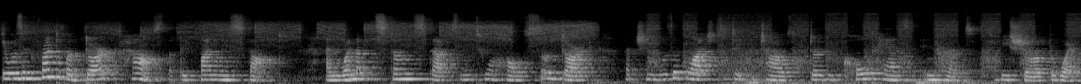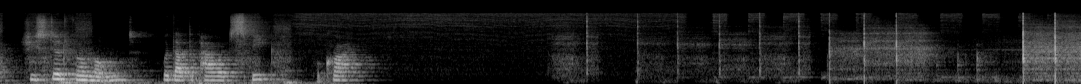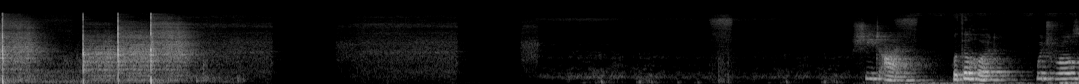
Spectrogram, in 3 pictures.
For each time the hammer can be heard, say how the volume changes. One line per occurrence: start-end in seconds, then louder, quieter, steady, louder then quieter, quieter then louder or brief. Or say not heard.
16.3-23.7 louder.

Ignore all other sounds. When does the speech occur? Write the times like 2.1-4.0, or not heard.
0.0-14.3, 30.1-32.3.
